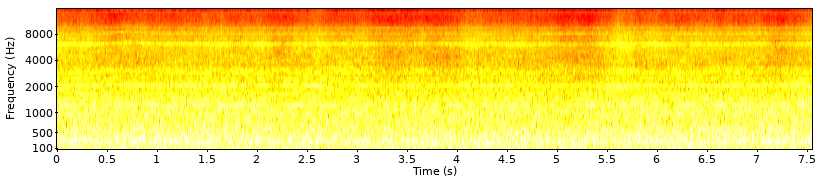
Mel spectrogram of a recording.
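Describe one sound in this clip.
Jet engines roar steadily as an airliner climbs away.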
